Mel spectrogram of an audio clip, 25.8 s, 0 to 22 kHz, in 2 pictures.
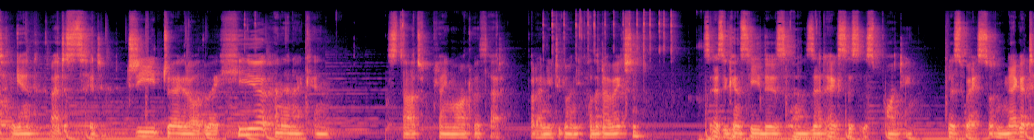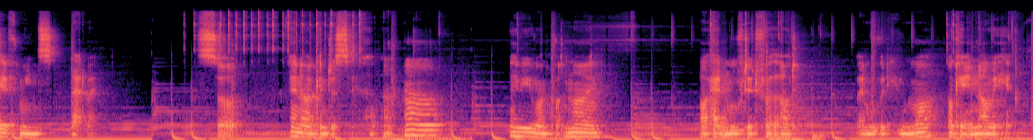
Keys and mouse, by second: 1.2 g, 4.9 click, 6.8 click, 7.0 click, 7.4 click, 7.8 click, 8.1 click, 8.3 click, 9.5 shift+drag, 9.7 shift+middle drag, 15.3 click, 15.5 click, 15.7 click, 15.9 click, 16.1 click, 16.5 click, 16.9 click, 17.1 click, 17.4 click, 18.1 shift+middle drag, 19.4-21.8 drag, 23.1 g, 25.6-25.8 shift+middle drag.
